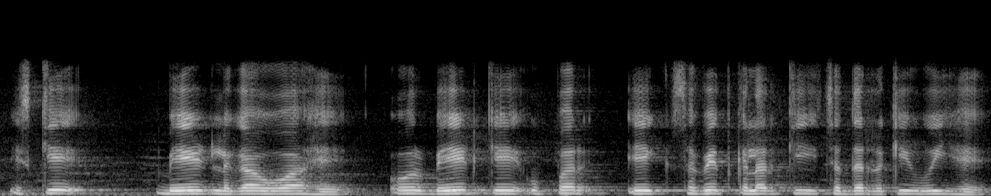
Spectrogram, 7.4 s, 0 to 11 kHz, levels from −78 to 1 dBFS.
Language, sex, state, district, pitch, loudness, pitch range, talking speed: Hindi, male, Rajasthan, Jaipur, 165 Hz, -18 LUFS, 155-170 Hz, 135 wpm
